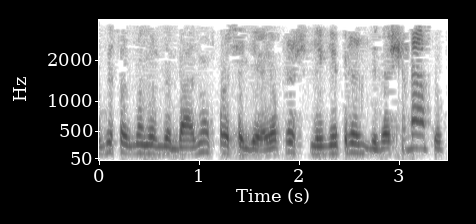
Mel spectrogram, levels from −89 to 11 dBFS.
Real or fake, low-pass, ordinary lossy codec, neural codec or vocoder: real; 3.6 kHz; MP3, 16 kbps; none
